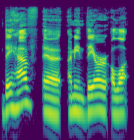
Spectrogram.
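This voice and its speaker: A man's voice: mid-range voice, unhurried, darkish tone, smooth, dry recording, studio quality. A man co-hosting a podcast, chatting casually and emphatically about politics with some swearing. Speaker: podcast co-host. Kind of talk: casual opinionated political chat.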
